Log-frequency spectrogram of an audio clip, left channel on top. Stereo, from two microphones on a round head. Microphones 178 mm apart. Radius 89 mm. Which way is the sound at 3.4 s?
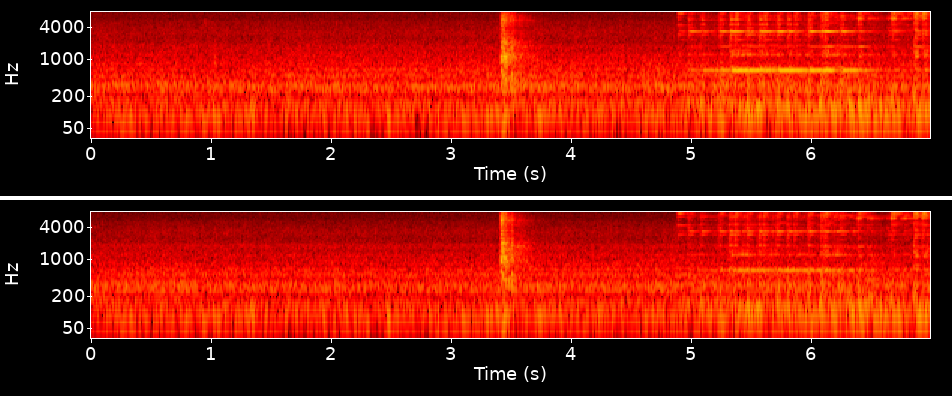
50° right (ahead or behind).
